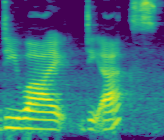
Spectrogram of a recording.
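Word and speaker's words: dy/dx: It's pronounced dy dx.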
